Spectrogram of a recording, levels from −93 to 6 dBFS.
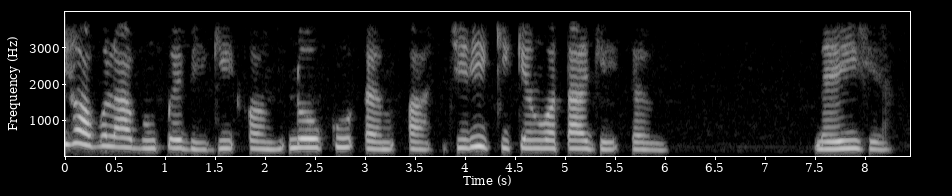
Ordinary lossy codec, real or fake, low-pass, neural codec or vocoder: none; real; 3.6 kHz; none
